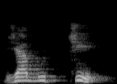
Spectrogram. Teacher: o ti é forte a última sílaba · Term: oxítona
